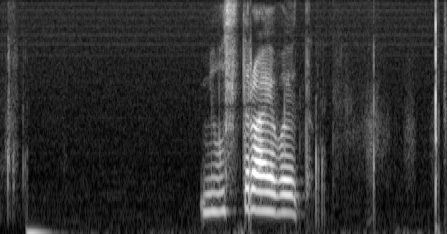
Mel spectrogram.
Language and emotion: Russian, angry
